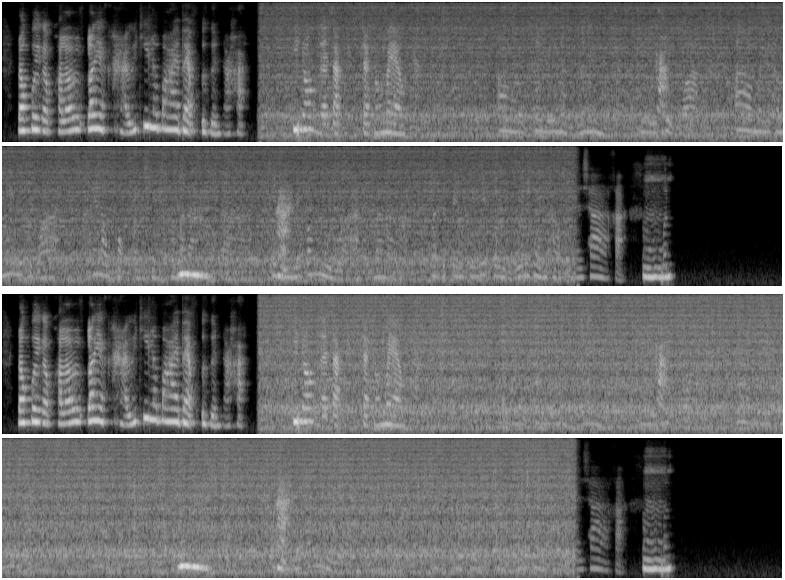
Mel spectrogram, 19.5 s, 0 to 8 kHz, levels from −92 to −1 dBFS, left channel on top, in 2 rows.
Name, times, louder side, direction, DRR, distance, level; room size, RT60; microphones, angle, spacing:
voice 1, 0.2-3.0 3.6-5.2 8.2-8.3 11.9-12.4 13.2-13.4 17.8-18.1, right 1 dB, 10° right, 0.3 m, -26 dB
sound 1, 3.2-17.0, right 6 dB, 55° right, 0.7 m, -32 dB
voice 2, 3.7-4.1 5.9-10.5 10.8-18.1, left 4 dB, 45° left, 0.6 m, -41 dB
3.6 x 2.6 x 2.7 m
head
